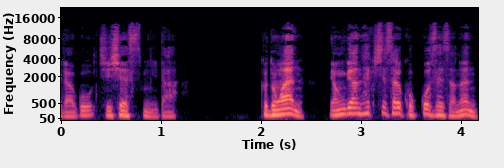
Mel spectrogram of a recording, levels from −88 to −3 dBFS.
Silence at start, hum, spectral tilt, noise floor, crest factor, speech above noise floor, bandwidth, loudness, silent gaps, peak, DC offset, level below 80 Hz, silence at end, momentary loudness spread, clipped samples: 0 s; none; -5 dB/octave; -84 dBFS; 22 dB; 55 dB; 13.5 kHz; -30 LUFS; none; -10 dBFS; under 0.1%; -64 dBFS; 0 s; 14 LU; under 0.1%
